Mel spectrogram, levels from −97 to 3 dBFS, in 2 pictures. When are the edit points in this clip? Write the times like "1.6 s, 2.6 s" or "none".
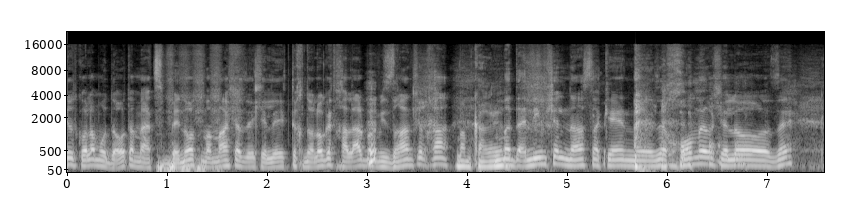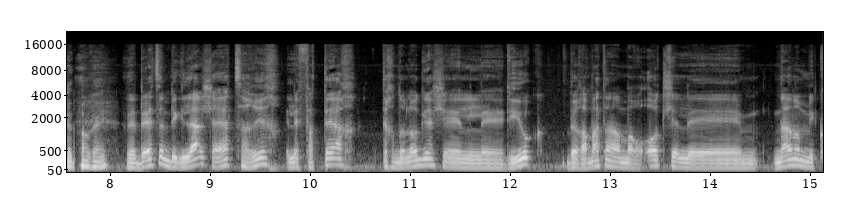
7.6 s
